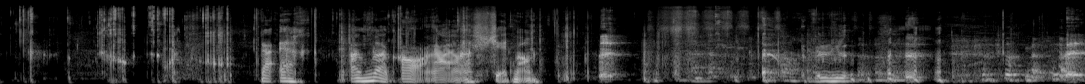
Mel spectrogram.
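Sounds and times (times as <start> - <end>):
dried snack being bitten and chewed: 0.0 - 6.8
speech: 2.6 - 5.5, 7.6 - 10.8
laughter: 6.5 - 10.8.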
